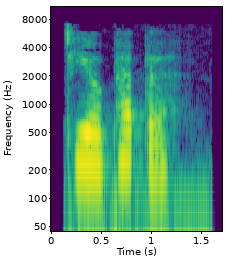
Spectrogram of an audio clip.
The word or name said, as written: Tio Pepe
